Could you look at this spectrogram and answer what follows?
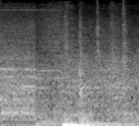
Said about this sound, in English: this goddamn vacuum is right outside my door, I think. Oh, I hear it.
